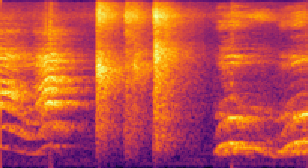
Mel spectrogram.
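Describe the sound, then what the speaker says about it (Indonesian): A classroom of children doing a rhythmic 'tepuk semangat' clap, with a few sharp, evenly spaced claps mixed with young voices chanting in between. "Ibu punya tepuk semangat nih."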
